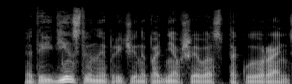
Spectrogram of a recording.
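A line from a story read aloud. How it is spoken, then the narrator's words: Plain. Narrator (Russian): спросил Тэ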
